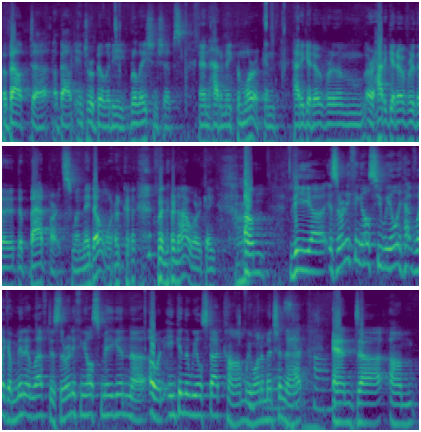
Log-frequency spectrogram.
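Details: Adult man speaking; ordinary speech.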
